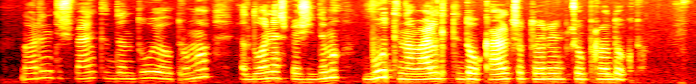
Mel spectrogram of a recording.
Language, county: Lithuanian, Vilnius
